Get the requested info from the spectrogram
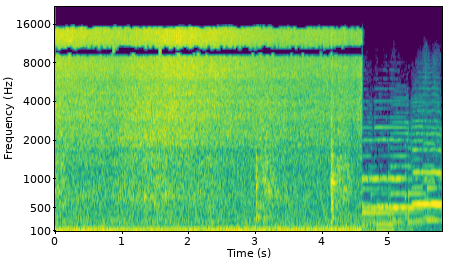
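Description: Spiced chicken frying loudly in a large round pan over an open wood fire, sizzling steadily as it is stirred with a metal ladle, with a few faint knocks. About four and a half seconds in, the sizzle cuts off abruptly and instrumental music begins.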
